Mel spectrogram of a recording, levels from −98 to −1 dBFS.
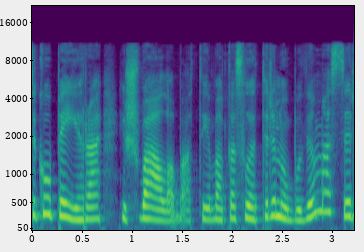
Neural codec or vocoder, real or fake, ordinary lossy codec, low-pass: codec, 24 kHz, 0.9 kbps, WavTokenizer, medium speech release version 1; fake; MP3, 96 kbps; 10.8 kHz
